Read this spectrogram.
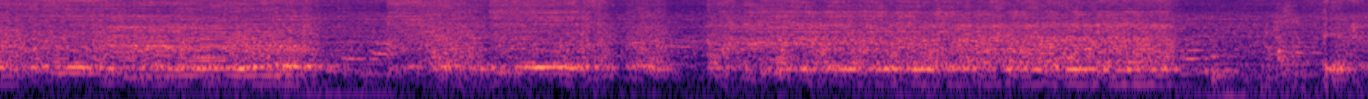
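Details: Continuous high-pitched grinding whine: a motorized dental float rasps a horse's teeth during a veterinary equine dental exam.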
